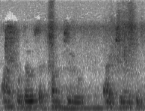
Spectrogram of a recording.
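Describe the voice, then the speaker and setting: A woman's voice: deep voice, monotone, moderate pace. A woman, a bank executive reading a speech at an event, hesitant with many fillers. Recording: distant, echoey, with crowd behind.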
